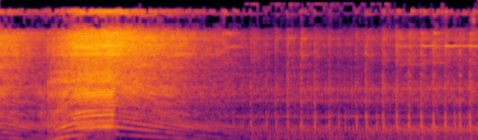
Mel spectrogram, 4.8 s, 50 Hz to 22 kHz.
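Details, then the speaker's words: Stihl 011 AVT chainsaw after the low-speed fuel screw and idle were adjusted: following a quick rev it drops back to a fast, even two-stroke idle with steady popping and no hunting or stalling. "So, I took it to the bench, adjusted the the low-speed fuel screw and the idle a little bit, and now just listen to this."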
